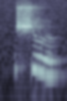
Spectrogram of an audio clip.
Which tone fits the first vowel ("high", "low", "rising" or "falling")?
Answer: falling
